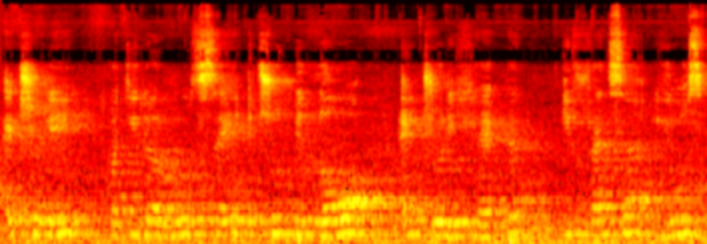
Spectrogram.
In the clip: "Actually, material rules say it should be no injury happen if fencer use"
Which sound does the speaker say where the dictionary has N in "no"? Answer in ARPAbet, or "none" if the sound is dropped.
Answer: L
